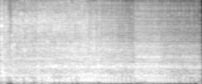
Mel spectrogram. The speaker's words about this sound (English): This motorcycle is called Bajaj Boxer.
